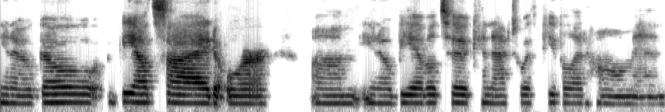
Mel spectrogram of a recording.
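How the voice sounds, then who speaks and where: At a fairly slow pace, a woman with a fairly low pitch speaks in a calm, bright, sharp tone with monotone, flat intonation. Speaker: family therapist. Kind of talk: webinar interview. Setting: live video webinar.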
